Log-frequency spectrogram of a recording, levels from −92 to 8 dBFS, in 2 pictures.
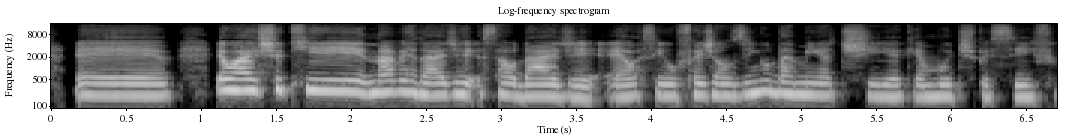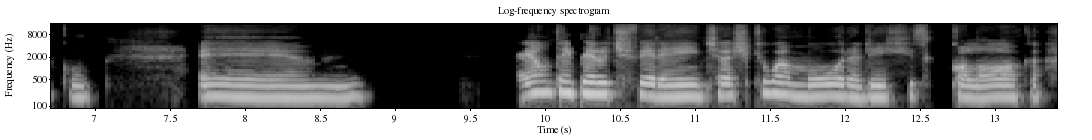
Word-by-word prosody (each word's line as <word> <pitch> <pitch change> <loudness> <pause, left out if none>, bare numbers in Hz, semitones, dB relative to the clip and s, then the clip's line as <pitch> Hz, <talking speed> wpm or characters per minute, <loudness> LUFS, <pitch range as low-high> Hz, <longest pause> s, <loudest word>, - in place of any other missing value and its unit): Eh, 195 0 +1 0.3
eu 265 0 +7
acho 265 +1 +6
que, 255 -3 +2
na 230 +2 +4
verdade, 210 -4 0
saudade 185 -4 0
é 180 0 -3
o, - - -1
assim, 190 0 -5
o 185 - 0
feijãozinho 200 +4 -1
da 220 -1 +1
minha 200 -1 -1
tia, 185 -2 -4
que 180 - -9
é - - -2
muito 180 0 -2
específico, 175 0 -7 0.7
eh, 175 -2 -1 1.5
é 195 +6 +3
um 230 - +1
tempero 220 -2 +4
diferente, 180 -2 0
acho 190 0 -1
que 225 - -9
o 225 - +1
amor 185 -2 +1
ali 175 0 0
que 175 +3 -11
se - - -11
coloca, 175 0 -1
190 Hz, 145 wpm, -22 LUFS, 180-210 Hz, 1.5 s, eu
